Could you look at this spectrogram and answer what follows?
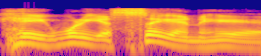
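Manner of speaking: put-on old-time, fast-talking 1940s-60s wise guy voice. Describing how characters talk in a film, mimicking 1940s wise guy talk. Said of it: "half 1940s wise guy talk and then half".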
